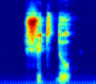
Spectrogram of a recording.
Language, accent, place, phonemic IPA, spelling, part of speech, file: French, France, Lyon, /ʃyt d‿o/, chute d'eau, noun, LL-Q150 (fra)-chute d'eau.wav
- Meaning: waterfall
